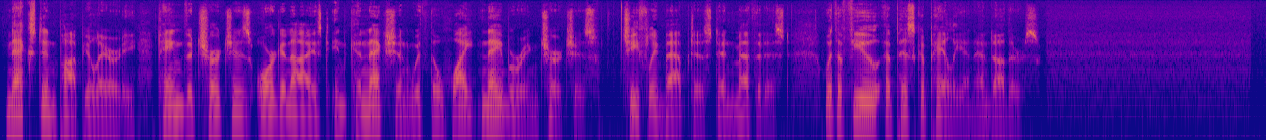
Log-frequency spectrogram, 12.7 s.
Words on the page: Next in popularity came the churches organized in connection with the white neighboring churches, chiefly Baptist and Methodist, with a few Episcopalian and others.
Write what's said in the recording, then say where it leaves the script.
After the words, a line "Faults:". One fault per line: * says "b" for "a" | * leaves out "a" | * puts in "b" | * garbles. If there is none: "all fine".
Next in popularity came the churches organized in connection with the white neighboring churches, chiefly Baptist and Methodist, with a few Episcopalian and others.
Faults:
all fine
